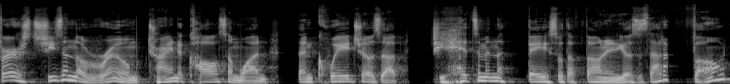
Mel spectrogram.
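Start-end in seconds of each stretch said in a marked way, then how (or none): 6.4-7.3 put-on, high, affronted, deeply insulted indignation. Retelling a scene where Quaid is hit in the face with a phone, mock-offended. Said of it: "He's like all offended".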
